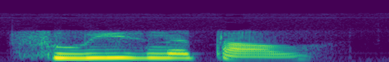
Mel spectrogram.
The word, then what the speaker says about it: Feliz Natal: Feliz Natal. – Feliz Natal.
